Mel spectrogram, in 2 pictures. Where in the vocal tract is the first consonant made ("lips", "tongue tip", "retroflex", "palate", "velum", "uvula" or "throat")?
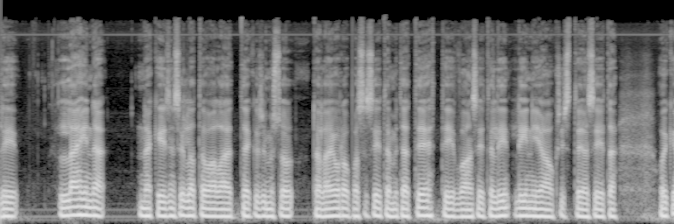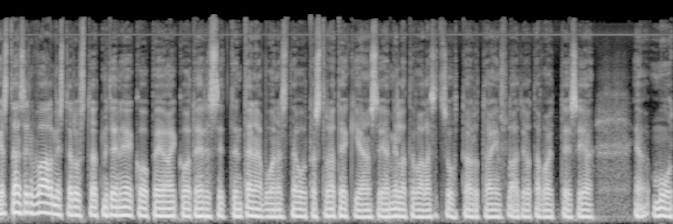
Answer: tongue tip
